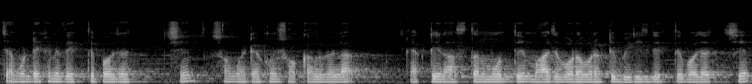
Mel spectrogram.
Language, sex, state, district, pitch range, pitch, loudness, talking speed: Bengali, male, West Bengal, Malda, 115-125 Hz, 120 Hz, -20 LUFS, 145 wpm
